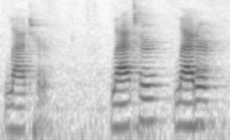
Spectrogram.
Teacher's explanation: If I turn the T into a tap, it's now voiced. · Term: voiced tap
